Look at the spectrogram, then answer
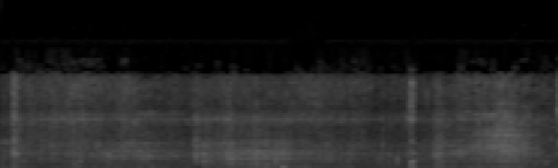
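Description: Steady breezy wind rushing over a campground in cold weather, a broad continuous hiss with a couple of brief gusty buffets, no talking.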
